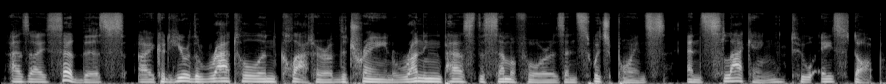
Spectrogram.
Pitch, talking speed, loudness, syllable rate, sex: 115 Hz, 175 wpm, -19 LUFS, 4.0 syllables/s, male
